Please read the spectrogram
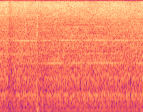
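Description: Steady buzz of electric hair clippers running, with a single short click about half a second in.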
